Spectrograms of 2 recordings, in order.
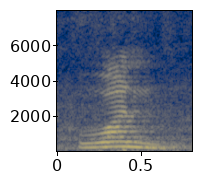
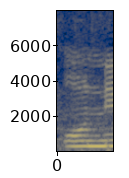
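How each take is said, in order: First: The word begins with a 'w' consonant sound. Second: The word begins with an 'o' vowel sound. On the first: The speaker calls it right. "इसको हमने शुरू से पढ़ा है ओ एन ई वन" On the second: The speaker calls it wrong. "अब इसको हम ओने नहीं पढ़ते हैं"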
